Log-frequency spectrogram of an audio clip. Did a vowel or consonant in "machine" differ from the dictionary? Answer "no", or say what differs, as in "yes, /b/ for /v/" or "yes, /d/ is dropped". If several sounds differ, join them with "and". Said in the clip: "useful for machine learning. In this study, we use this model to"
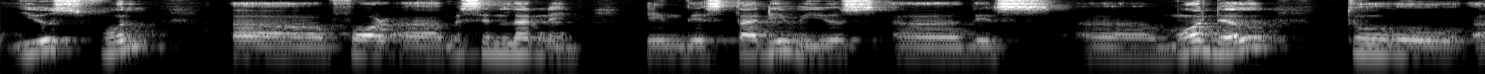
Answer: yes, /s/ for /ʃ/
